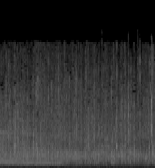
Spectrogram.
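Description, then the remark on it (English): A church audience breaks into steady, dense applause to encourage guests for being there, a broad wash of many hands clapping at an even level throughout. A thin, high feedback-like tone rings briefly at the start before fading. “Church, can we just kind of give them a round of applause, encourage them for being here?”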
